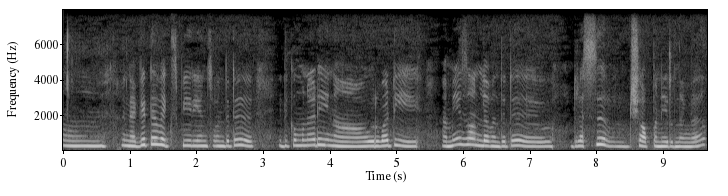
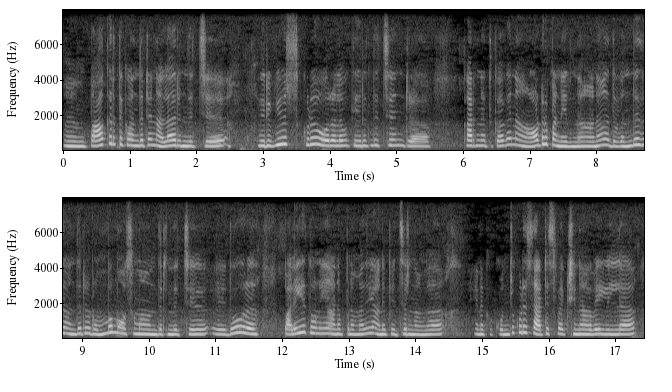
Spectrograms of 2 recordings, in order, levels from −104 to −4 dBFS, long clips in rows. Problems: background sounds at intervals, low volume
